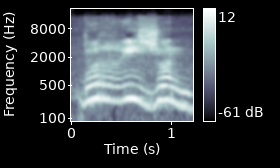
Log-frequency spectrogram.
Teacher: را زبر اور پیش سے تفخیم پڑھا جائے گا، موٹا پڑھا جائے گا، اور را زیر سے ترقیق یعنی باریک پڑھا جائے گا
